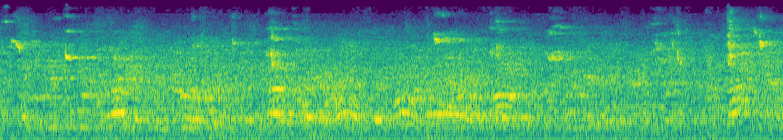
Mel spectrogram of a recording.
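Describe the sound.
A basketball is dribbled on the court during a game, giving a few faint, irregular thuds. The thuds sit under a steady murmur of crowd noise.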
